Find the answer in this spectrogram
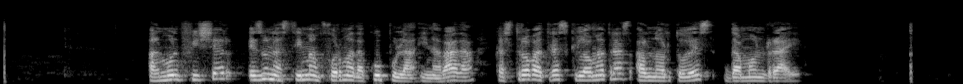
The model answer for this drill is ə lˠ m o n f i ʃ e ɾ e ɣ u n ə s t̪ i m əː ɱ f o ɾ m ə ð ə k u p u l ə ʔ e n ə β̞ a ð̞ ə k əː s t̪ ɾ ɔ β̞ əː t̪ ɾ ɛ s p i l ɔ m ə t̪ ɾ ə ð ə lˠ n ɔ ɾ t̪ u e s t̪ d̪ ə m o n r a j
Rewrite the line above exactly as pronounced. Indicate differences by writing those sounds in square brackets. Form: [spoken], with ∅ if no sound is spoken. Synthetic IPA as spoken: ə lˠ m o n f i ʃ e ɾ e [z] u n ə s t̪ i m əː ɱ f o ɾ m ə ð ə k u p u l ə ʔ [i] n ə β̞ a ð̞ ə k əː s t̪ ɾ ɔ β̞ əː t̪ ɾ ɛ s [k] i l ɔ m ə t̪ ɾ ə [z] ə lˠ n ɔ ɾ t̪ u e s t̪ d̪ ə m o n r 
